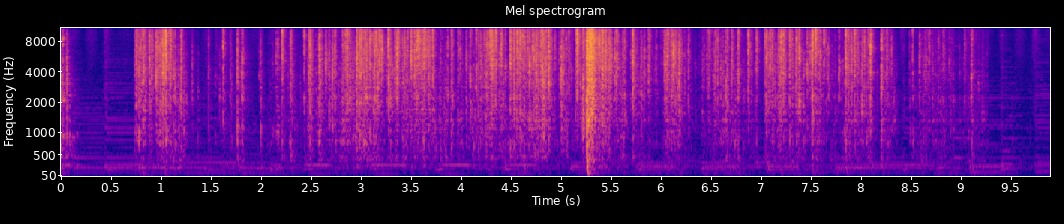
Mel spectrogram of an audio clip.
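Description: Kitchen work sounds over background music: rapid small clicks and rustling from utensils and food being handled, with one sharp knock about five seconds in.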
